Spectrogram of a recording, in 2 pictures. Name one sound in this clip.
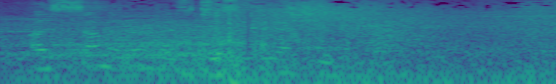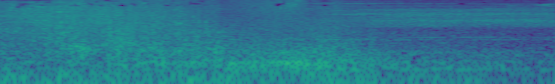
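A game's crystal structure shatters with a loud magical blast.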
